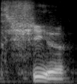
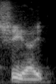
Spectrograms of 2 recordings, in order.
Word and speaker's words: Shia: Justin to Kelsey uh we went with Shia which I learned is the real pronunciation and not Shiite well so I'm an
